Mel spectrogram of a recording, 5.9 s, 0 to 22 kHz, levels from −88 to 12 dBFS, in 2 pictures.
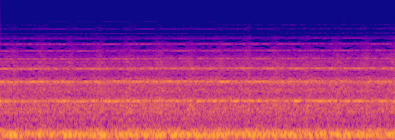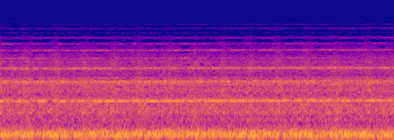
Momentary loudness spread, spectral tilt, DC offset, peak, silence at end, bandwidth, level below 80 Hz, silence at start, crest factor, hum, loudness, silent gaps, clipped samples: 1 LU; -5.5 dB/octave; under 0.1%; 0 dBFS; 0 s; 8.4 kHz; -26 dBFS; 0 s; 12 dB; none; -13 LUFS; none; under 0.1%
